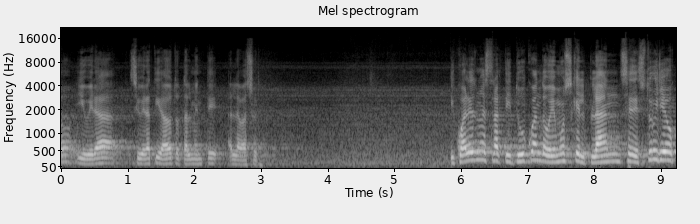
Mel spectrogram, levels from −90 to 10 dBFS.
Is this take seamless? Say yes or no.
yes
